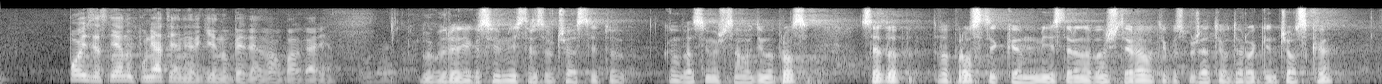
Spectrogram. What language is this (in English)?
Bulgarian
